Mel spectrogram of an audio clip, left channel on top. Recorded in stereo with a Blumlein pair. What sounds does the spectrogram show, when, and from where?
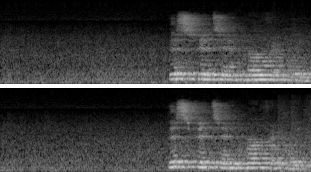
1.7 s a woman speaking: 50° right, 1.0 m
